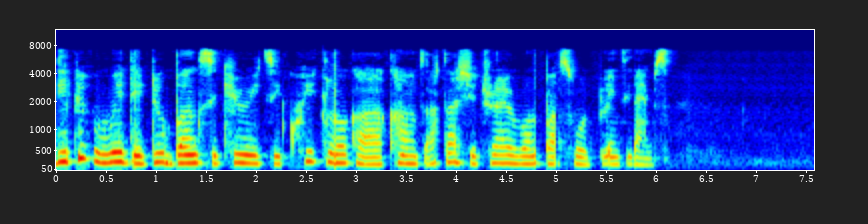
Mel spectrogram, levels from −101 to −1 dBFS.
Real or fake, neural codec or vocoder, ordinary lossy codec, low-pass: fake; codec, 16 kHz, 16 kbps, FunCodec, trained on LibriTTS, 50 frames a second; AAC, 48 kbps; 7.2 kHz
